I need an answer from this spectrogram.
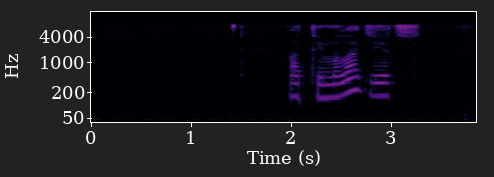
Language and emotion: Russian, positive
